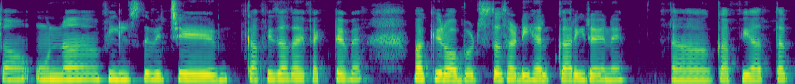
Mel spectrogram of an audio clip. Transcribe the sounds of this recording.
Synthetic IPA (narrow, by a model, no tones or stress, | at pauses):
t̪ãːʊnãːpʰiːlsd̪eːʋɪt͡ʃeːkaːfiːzjaːd̪aːɪpʰɛːk̚ʈɪʋɛːbaːkiːɾɔːbəɾʈst̪ãːsaːɖiːɦɛlp̚kəɾiːɾəeːneː | kaːfiːɦəd̪̚t̪ək̚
